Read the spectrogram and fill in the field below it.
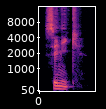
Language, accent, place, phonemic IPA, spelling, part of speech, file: French, France, Lyon, /se.nik/, scénique, adjective, LL-Q150 (fra)-scénique.wav
- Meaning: stage, scenic (of or relating to a theatrical scene)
